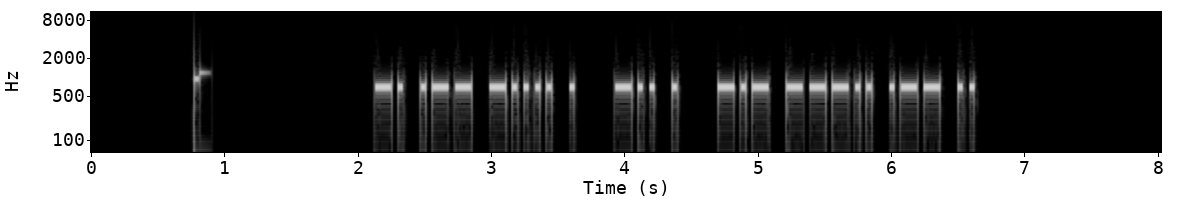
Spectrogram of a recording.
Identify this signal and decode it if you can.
Morse code, heard as a keyed tone, about 28 wpm, 700 Hz. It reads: NW6E DE K8WI
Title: USA Callsign DE Callsign - 4 Characters - 28wpm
